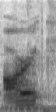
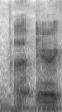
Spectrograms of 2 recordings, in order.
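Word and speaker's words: Aric: His name's, it's pronounced Eric, but I was saying Arik, so sorry about that.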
